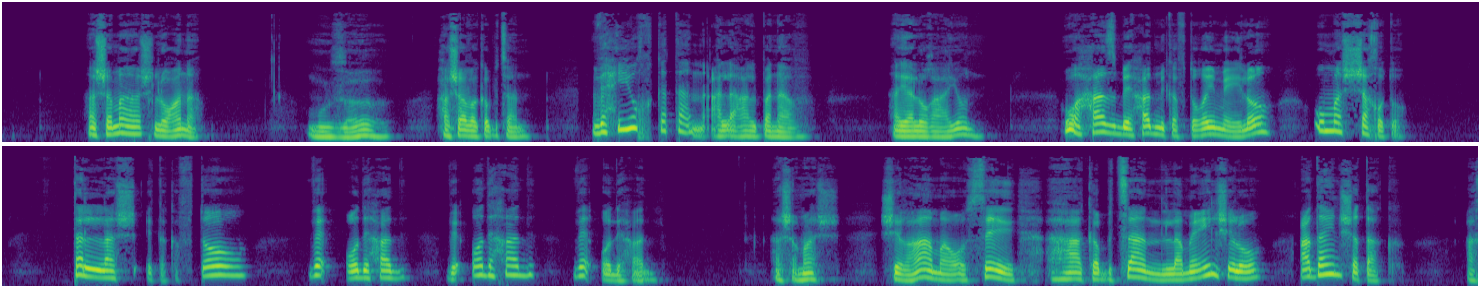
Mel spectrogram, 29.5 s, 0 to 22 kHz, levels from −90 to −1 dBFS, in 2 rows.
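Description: No faults can be heard anywhere in the speech recording.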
